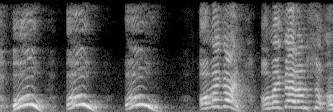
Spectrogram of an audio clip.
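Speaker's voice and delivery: gasping, high and loud oh my God; real excitement. Real, not acted. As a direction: squeal with delight at the box. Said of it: "gets me s-, excited".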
